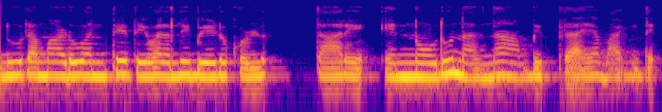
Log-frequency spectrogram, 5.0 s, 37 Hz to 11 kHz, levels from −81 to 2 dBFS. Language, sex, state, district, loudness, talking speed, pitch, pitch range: Kannada, female, Karnataka, Raichur, -13 LUFS, 85 wpm, 230 Hz, 215-240 Hz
